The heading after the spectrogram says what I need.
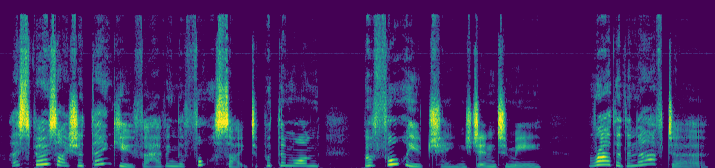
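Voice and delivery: wry mother teasing her son; lightly voiced Narcissa. Narcissa amused reply.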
